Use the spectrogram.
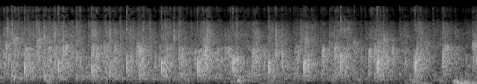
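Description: A crowd applauds steadily, many hands clapping in a dense, continuous patter that holds at an even, fairly loud level throughout without any voices.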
